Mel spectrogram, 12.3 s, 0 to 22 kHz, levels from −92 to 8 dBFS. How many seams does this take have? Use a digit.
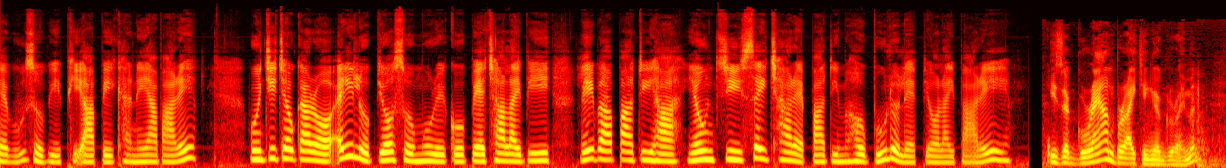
1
